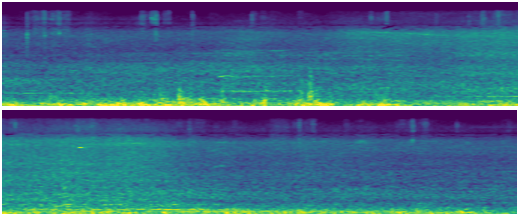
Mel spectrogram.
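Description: City street traffic: cars passing and engines running, heard as a steady low rumble.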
